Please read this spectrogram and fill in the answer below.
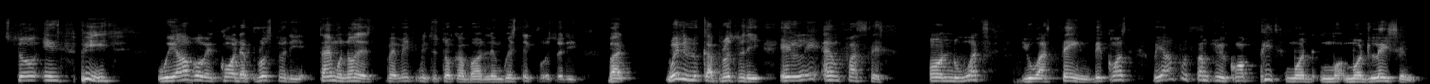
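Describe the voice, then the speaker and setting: A man, a pastor and vocal lecturer, teaching an online voice class over a video call. He has a cold that roughens his voice, explains slowly, repeats his points and breaks into sung examples. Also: fairly high pitch, a little mellow. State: has a cold, voice slightly lost.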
